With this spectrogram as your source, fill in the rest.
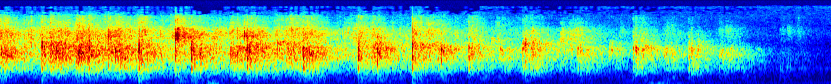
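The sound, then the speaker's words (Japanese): Applause from many hands at a Christian worship gathering, a dense steady clatter of claps that carries on for several seconds and then thins out and fades toward the end. “本当に主にですね感謝の拍手をあげましょうか”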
